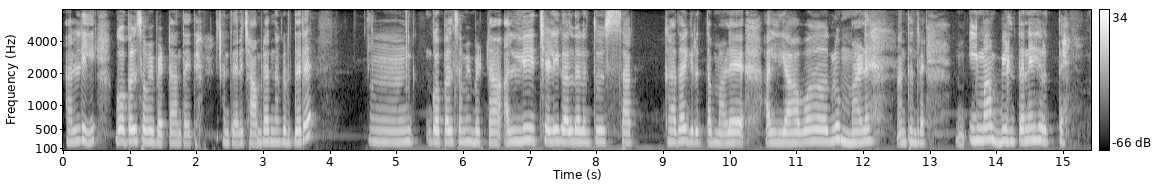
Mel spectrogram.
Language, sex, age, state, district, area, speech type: Kannada, female, 18-30, Karnataka, Chamarajanagar, rural, spontaneous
